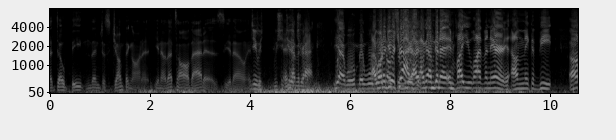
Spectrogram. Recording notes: Recorded on a rooftop in Brooklyn.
